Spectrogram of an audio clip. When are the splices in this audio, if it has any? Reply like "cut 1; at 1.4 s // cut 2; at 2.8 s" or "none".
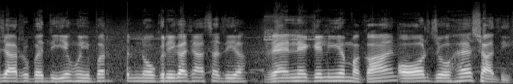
cut 1; at 1.3 s // cut 2; at 2.6 s // cut 3; at 3.9 s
